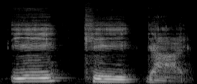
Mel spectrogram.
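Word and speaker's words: ikigai: First, Japanese is all syllable based. So, it's e key guy.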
